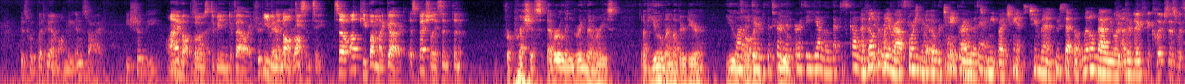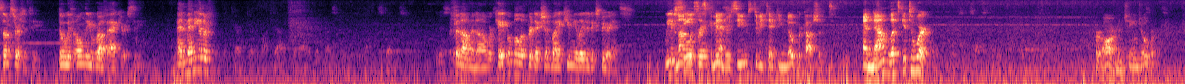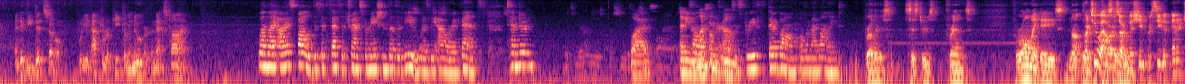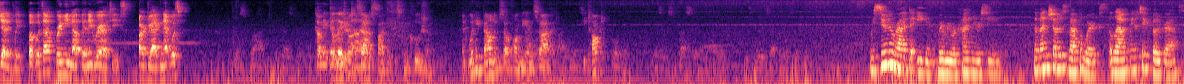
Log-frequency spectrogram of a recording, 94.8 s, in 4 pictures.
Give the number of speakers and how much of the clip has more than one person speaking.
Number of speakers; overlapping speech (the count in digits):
7, about 24%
